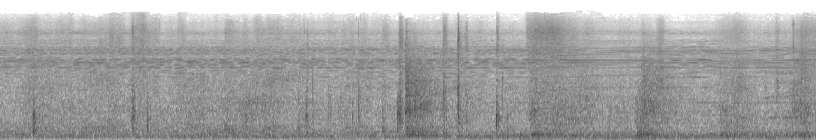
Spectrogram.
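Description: Faint steady buzzing hum, with a few light clicks and knocks scattered through it.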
